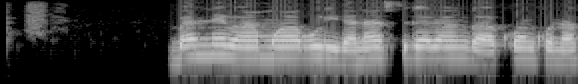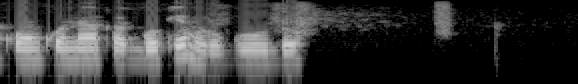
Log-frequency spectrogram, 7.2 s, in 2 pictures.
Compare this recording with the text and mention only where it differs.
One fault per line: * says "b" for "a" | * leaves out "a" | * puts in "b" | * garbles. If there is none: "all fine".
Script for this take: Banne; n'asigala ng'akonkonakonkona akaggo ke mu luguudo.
* puts in "baamwabulira"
